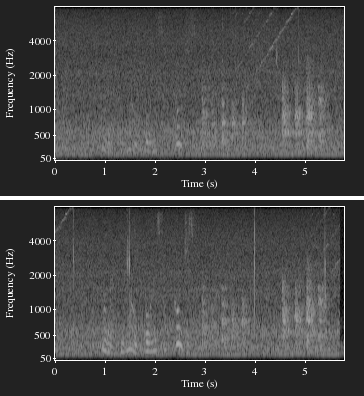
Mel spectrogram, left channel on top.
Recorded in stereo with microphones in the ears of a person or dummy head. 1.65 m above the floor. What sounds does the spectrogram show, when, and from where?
0.9 s a woman speaking: 65° right (ahead or behind), 1.0 m
2.9 s knocking: 15° right (ahead or behind), 3 m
